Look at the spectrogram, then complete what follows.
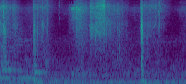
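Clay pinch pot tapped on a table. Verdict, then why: Soft. A soft, plastic-stage clay pinch pot is tapped on a table, giving dull, low, muffled thuds with almost no ring over a faint background hum. The pot changes form when tapped, showing it is still soft and not yet leather hard.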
